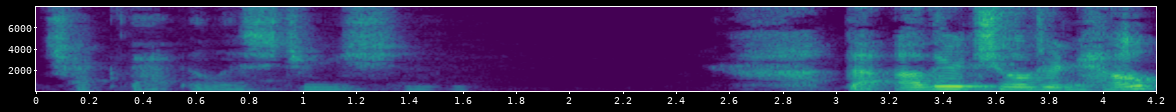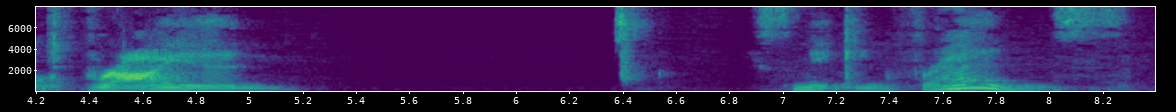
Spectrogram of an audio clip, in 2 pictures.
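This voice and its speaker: A woman teacher reading a picture book aloud to young children, with simple deliberate phrasing and hushed asides. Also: mid-range voice, vocal fry, rough recording. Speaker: first grade teacher.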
